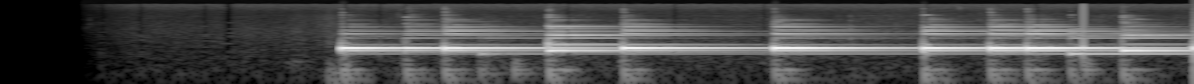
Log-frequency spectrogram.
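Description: Silence for about the first second and a half, then intro music starts: a slow melody of single high notes on a piano-like keyboard instrument, each note struck and fading.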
